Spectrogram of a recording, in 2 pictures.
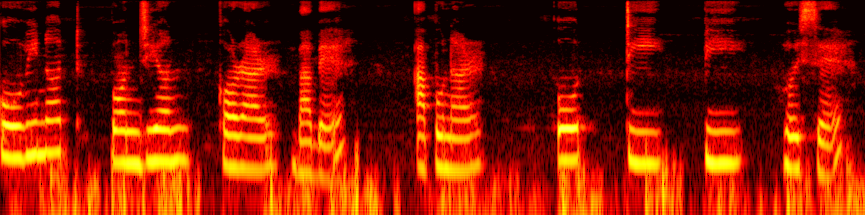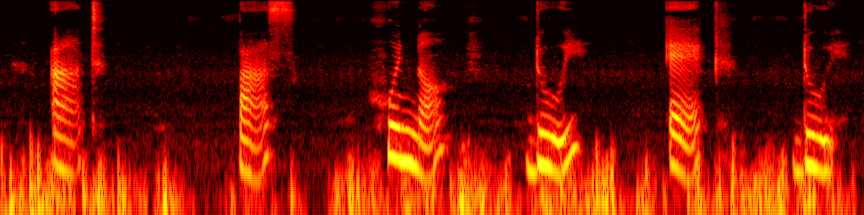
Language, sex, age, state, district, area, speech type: Assamese, female, 45-60, Assam, Darrang, urban, read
